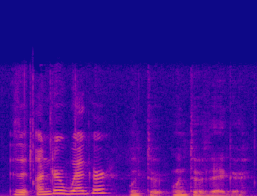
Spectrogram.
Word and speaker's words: Unterweger: Serial killers, Unterweger. There, that sounds better. If we want to pronounce it in the German way.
